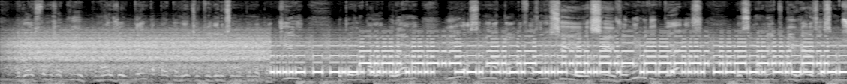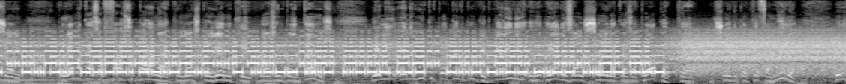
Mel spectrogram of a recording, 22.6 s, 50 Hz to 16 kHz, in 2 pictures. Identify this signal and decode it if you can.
Morse code, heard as two keyed tones. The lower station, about 29 wpm, 480 Hz: 4TC55 GCXXE PH9YW DD9QD T2V2W XYY3O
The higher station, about 24 wpm, 920 Hz: CQ NA HK9UBD HK9UBD F6ZBG 5NN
